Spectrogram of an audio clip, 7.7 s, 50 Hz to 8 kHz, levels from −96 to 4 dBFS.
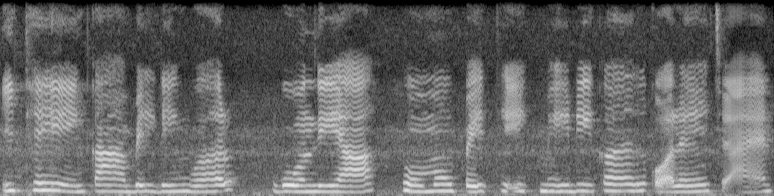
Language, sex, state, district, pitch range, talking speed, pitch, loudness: Marathi, female, Maharashtra, Gondia, 245-270 Hz, 75 wpm, 255 Hz, -14 LUFS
